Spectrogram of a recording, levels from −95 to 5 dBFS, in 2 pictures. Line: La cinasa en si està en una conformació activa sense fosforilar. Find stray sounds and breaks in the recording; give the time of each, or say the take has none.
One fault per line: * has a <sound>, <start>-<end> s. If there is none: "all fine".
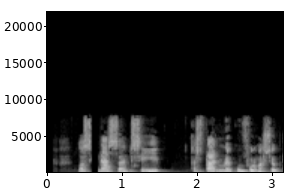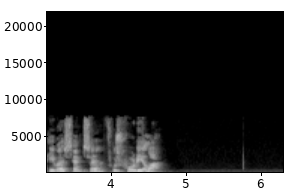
* has a dropout, 0.6-0.7 s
